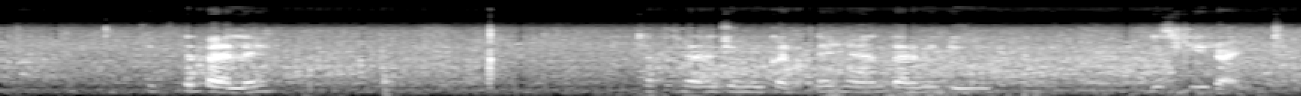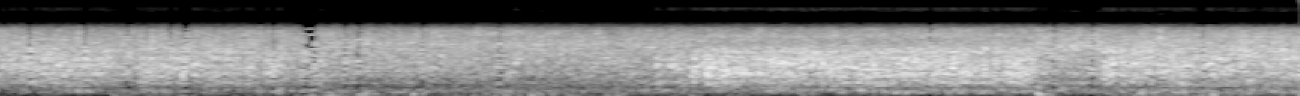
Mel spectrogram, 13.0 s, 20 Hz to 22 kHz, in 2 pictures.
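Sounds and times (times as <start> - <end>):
steady rushing noise: 0.0 - 13.0.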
